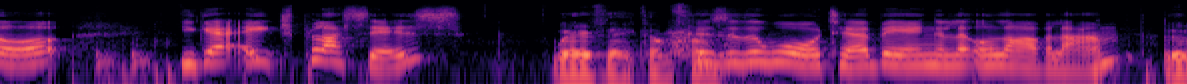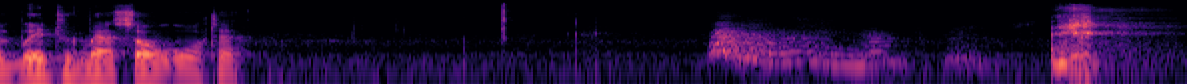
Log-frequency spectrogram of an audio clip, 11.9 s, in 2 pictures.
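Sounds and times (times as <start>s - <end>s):
speech: 0.0s - 7.2s, 11.2s - 11.5s
dog barking: 9.5s - 10.5s
dog whining and yipping while chasing its own tail: 9.5s - 11.0s.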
